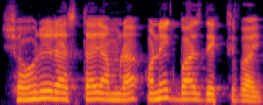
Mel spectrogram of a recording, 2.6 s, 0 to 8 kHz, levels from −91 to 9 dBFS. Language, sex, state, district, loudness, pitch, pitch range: Bengali, male, West Bengal, North 24 Parganas, -14 LUFS, 180 Hz, 170-185 Hz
